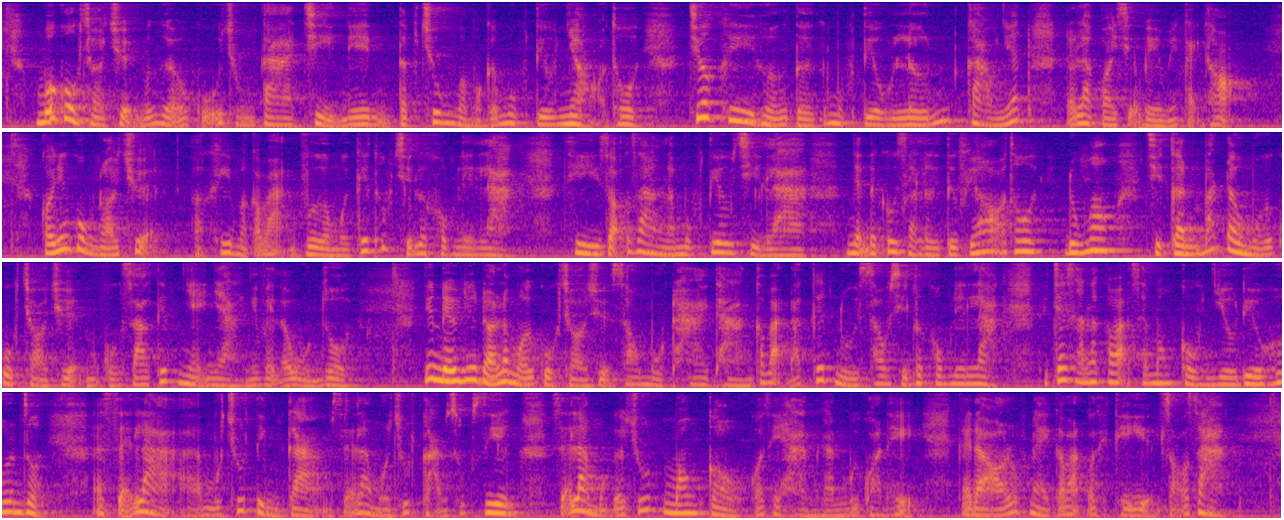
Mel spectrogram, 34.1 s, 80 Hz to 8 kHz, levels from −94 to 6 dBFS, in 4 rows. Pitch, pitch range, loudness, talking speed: 175 Hz, 150-210 Hz, -24 LUFS, 300 wpm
